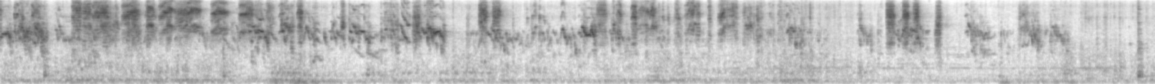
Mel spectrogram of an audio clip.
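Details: Happy budgerigar pair in breeding, chattering in uneven bursts of harsh squawks and rasping chirps, pausing briefly between phrases, with softer scratchy notes trailing off.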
